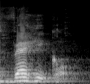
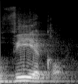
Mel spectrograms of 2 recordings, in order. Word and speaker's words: vehicle: It's often pronounced wrongly as vehicle, but the E is a long vowel and the H is silent, so vehicle.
